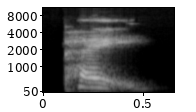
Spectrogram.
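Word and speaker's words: פּ: Pay.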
